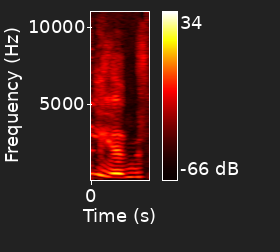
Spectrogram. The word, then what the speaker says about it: chameleon: And then you'd have the Charmeleon. Charmeleon? I'm saying that right. – Chameleons. You mean the chameleons? – Chameleon.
